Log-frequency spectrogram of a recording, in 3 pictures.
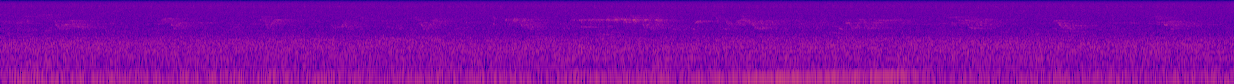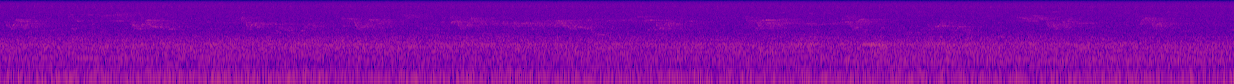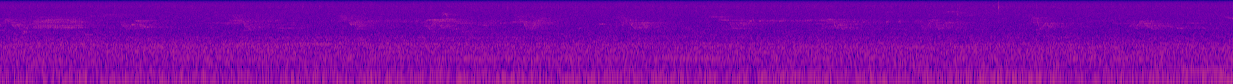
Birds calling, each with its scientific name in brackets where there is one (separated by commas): Red-eyed Vireo (Vireo olivaceus), Red-winged Blackbird (Agelaius phoeniceus)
